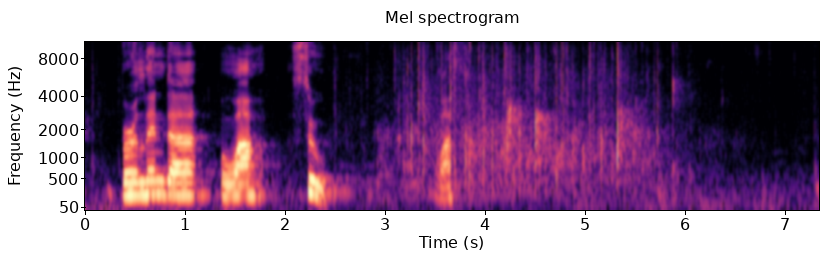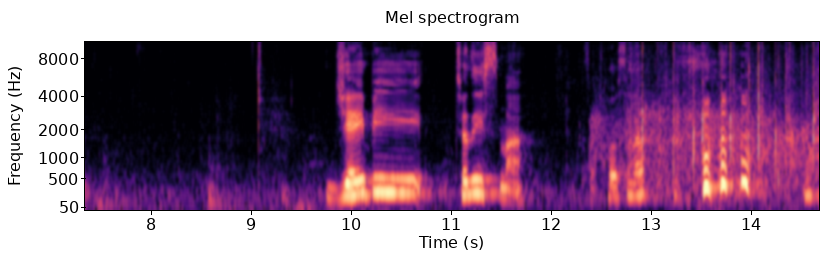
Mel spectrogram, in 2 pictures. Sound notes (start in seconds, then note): 2.6 audience applauding; 13.2 laughs; 14.4 audience applauding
